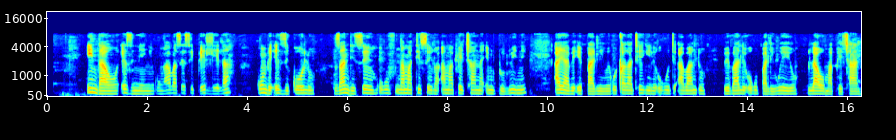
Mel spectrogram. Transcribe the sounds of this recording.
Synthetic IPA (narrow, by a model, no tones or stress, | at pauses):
indʱawɔʔezineŋiɣuŋaβasesib̥ʱɛɮɛla | ɣumbʱɛʔeziɣɔlɔ | zandʱisɛuɣunamatʰisɛlwaʔamapʰɛt͡ʃʰʼanaʔem̩d̥ʱulwini | a̰jaβɛʔɛb̥ʱaliwɛɣuǃaɣatʰeɣilɛʔuɣutʰiʔa̰βantʼu | βɛβalɛʔo̰ɣub̥ʱaliwɛjɔ | ulawɔmapʰɛt͡ʃʰʼaːna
